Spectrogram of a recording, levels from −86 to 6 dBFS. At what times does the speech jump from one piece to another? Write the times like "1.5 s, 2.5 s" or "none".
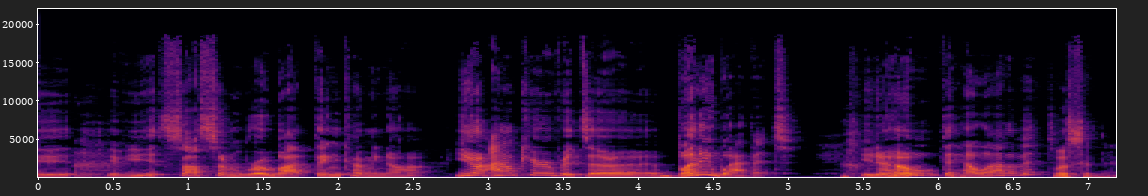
2.7 s, 6.0 s

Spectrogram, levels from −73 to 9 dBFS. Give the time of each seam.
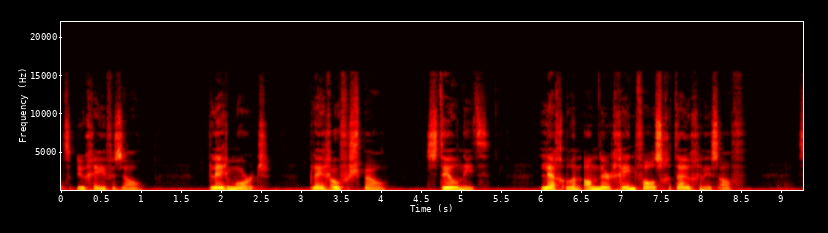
2.1 s, 3.4 s, 6.3 s

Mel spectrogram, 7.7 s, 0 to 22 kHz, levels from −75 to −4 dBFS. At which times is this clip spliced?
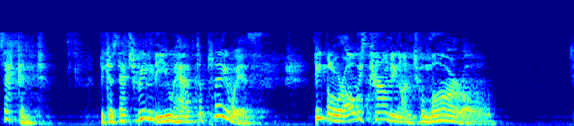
2.0 s, 4.1 s

